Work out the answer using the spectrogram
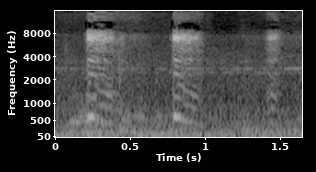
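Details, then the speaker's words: Microwave oven fan with a dusty blade: sharp high-pitched squeaks about every 0.6 seconds over a soft fan hum from dry, rusted motor bushings; oiling them fixes it. "इसके बुस बुस में क्या है ज मतलब बहुत ज्यादा जं खा गए हैं इसी वजह से ये आवाज कर रहा है"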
